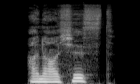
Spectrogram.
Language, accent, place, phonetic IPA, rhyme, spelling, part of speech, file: German, Germany, Berlin, [anaʁˈçɪst], -ɪst, Anarchist, noun, De-Anarchist.ogg
- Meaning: anarchist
